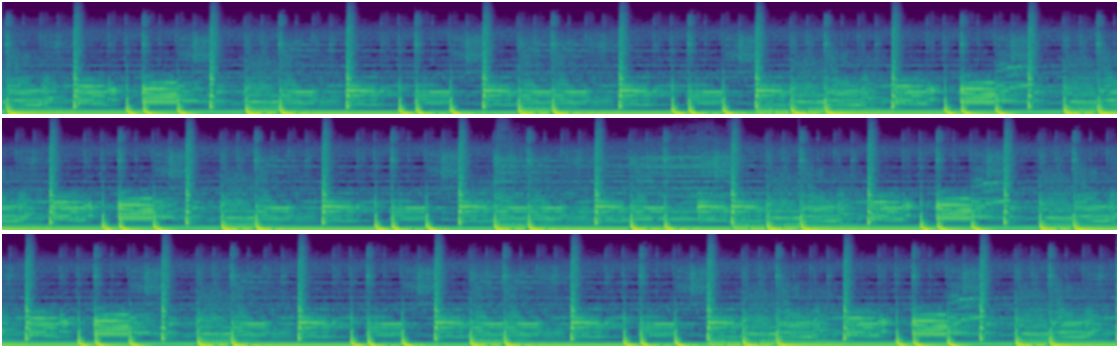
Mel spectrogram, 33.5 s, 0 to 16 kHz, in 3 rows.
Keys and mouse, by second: 3.0 right click, 3.6-6.8 drag, 9.3 click, 10.6 click, 11.5 click, 12.6 click, 13.5 click, 14.5 ctrl+z, 15.5 click, 17.1 click, 18.1 click, 18.3 ctrl+z, 18.9 click, 21.9 click, 23.0-25.6 shift+drag, 26.8-29.9 drag, 29.9 ctrl+z, 30.2 ctrl+=, 30.9 click, 31.3 ctrl+z, 31.9-33.4 drag.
